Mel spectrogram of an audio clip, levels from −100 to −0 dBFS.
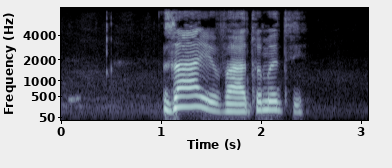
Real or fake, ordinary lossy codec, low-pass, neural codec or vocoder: fake; Opus, 64 kbps; 7.2 kHz; vocoder, 22.05 kHz, 80 mel bands, Vocos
